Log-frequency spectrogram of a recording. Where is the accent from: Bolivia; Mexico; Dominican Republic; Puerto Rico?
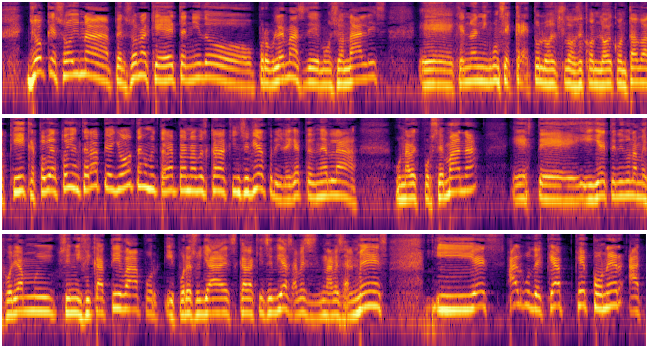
Mexico; Como latinos, como machos mexicanos, nunca se enseña a gestionar nuestras emociones.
